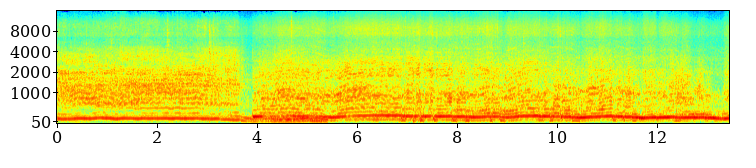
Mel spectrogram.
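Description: Engine of an off-road competition 4x4 held at high revs under load, its pitch wavering up and down as the vehicle climbs a steep muddy bank. There is a brief break about four seconds in, after which the engine note runs on a little higher.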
